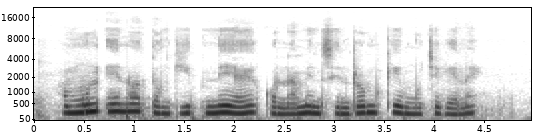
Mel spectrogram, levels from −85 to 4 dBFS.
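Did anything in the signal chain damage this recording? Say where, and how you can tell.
Yes. AAC frame loss with concealment in the codec at 0.48 to 0.53 s: 43 ms of smeared, noisy sound patched from the last good spectrum rather than going silent.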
